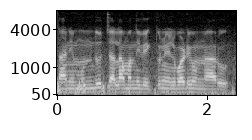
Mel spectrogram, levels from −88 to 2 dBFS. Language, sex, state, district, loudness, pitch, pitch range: Telugu, male, Telangana, Mahabubabad, -16 LUFS, 125 Hz, 120-130 Hz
